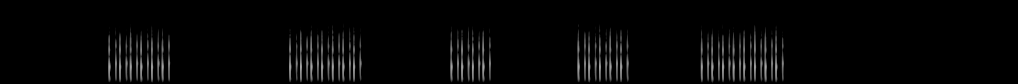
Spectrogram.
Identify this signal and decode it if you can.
Pulse dialling, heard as clicks on a phone line, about 9 pulses a second. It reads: 6 7 4 5 8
